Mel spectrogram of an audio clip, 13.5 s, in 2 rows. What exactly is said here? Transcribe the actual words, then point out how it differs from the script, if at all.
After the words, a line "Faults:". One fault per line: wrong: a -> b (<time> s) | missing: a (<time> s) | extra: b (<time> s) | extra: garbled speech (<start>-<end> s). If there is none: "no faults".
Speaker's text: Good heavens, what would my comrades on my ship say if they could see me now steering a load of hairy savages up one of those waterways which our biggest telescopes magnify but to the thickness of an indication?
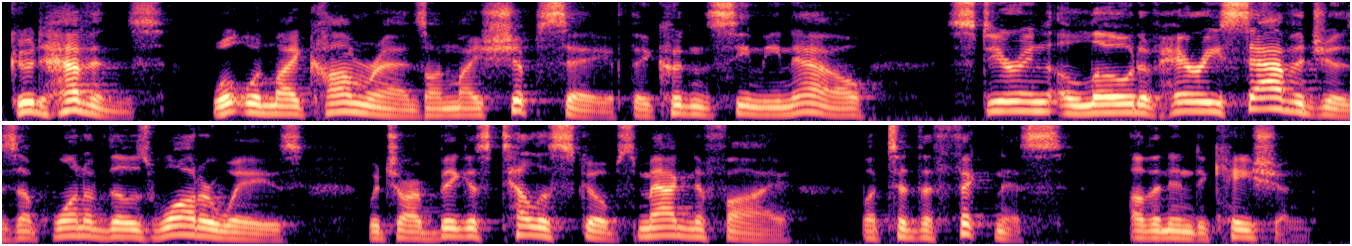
Good heavens, what would my comrades on my ship say if they couldn't see me now steering a load of hairy savages up one of those waterways which our biggest telescopes magnify but to the thickness of an indication?
Faults:
wrong: could -> couldn't (3.3 s)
